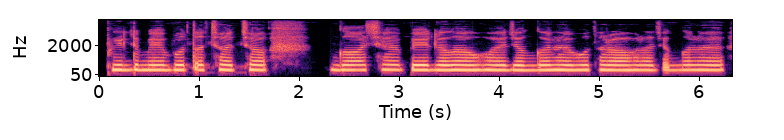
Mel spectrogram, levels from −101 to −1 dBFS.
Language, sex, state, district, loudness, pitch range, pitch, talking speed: Hindi, female, Bihar, Kishanganj, -13 LUFS, 225-230 Hz, 225 Hz, 150 wpm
